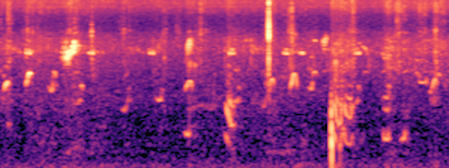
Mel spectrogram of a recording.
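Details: Grey francolin female with her chicks playing in an early-morning forest; soft, short chirps and peeps scattered at varied pitches, some brief downslurred notes, and one sharp click-like burst near the end.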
